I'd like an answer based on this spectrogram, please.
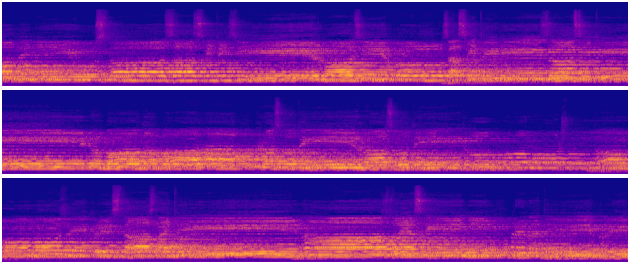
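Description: Male vocal trio singing a Ukrainian Christmas carol (koliadka) a cappella in close harmony, in long sustained phrases with brief breaks for breath.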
